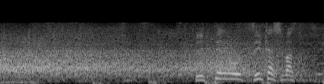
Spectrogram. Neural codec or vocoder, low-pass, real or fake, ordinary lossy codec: codec, 16 kHz in and 24 kHz out, 1 kbps, XY-Tokenizer; 7.2 kHz; fake; none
